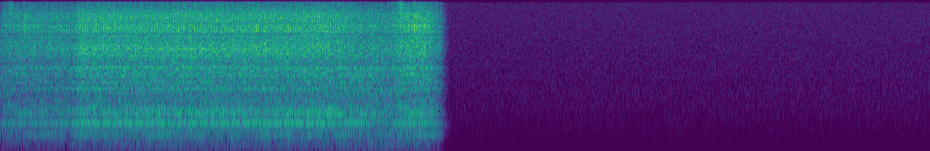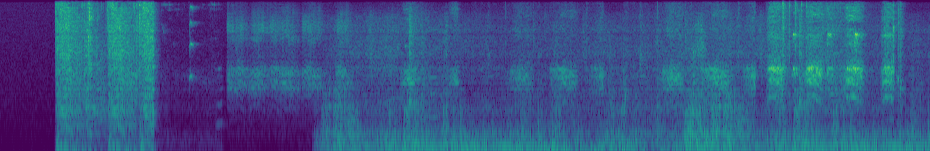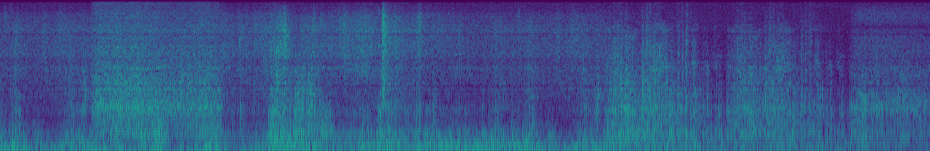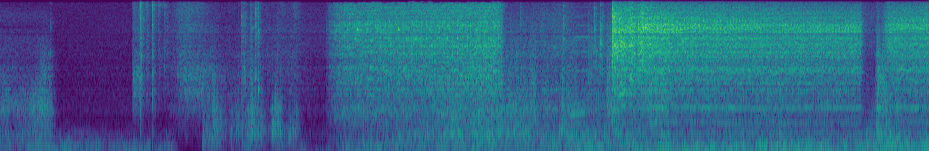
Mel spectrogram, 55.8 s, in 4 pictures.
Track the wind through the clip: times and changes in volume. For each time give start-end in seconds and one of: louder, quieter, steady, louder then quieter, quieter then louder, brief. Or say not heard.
18.6-55.7 quieter then louder.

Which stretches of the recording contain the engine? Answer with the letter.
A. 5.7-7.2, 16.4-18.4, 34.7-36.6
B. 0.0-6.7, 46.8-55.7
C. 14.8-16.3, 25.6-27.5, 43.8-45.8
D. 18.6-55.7
B.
